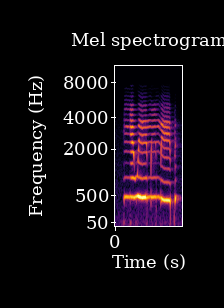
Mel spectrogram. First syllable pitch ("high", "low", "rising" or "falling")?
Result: high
